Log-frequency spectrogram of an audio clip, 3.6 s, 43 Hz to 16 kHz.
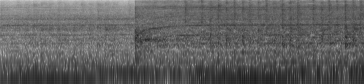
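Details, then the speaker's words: Ferrari F430 engine, rebuilt from scratch, cranked for the first time without spark plugs to build oil pressure. Starter-speed cranking after a click gives an uneven metallic clatter, about three a second, and no oil pressure yet. "d'accord, arrête! Ça a un son de cliquetis. Il y a du pétrole. Le bruit du moteur ne sonnait vraiment pas bien."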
